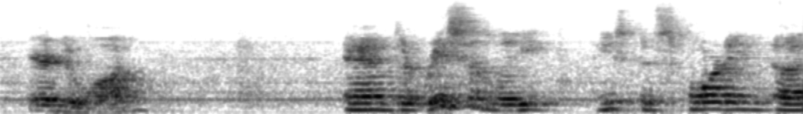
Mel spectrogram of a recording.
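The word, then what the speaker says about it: Erdoğan: The G in his name is silent. That's what that little crescent above the G means in Turkish, Erdogan.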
